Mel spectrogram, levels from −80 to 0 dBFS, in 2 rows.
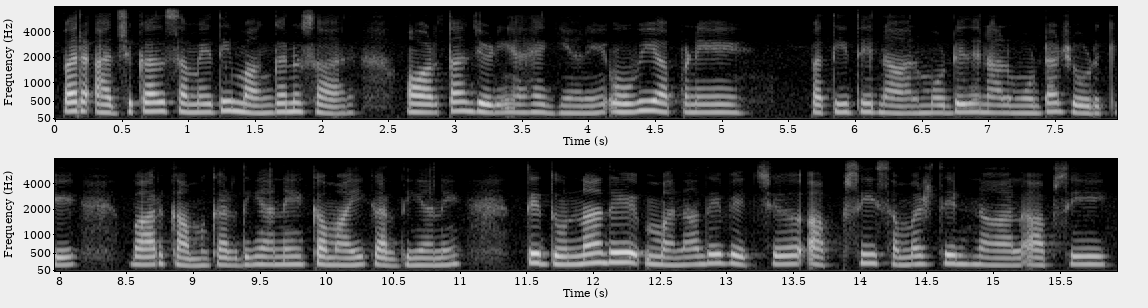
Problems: none marked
